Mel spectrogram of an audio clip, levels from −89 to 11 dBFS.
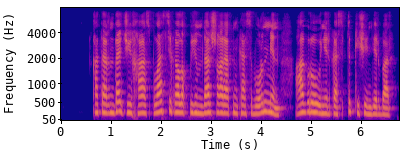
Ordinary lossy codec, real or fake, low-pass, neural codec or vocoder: none; real; 7.2 kHz; none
